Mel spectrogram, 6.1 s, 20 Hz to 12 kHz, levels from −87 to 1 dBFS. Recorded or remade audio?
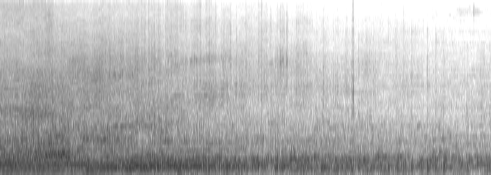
remade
